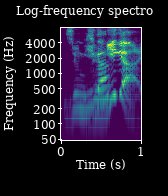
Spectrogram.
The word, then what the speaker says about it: Zuniga: Zuniga, yes.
